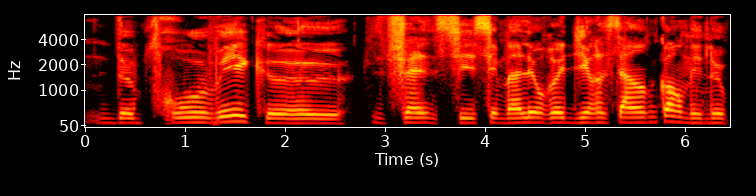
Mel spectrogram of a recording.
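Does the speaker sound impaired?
Yes: dystonia; eloquence disorder caused by dystonia, alongside muscular disorder.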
